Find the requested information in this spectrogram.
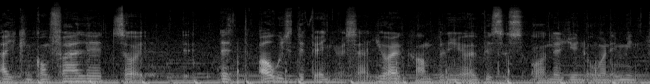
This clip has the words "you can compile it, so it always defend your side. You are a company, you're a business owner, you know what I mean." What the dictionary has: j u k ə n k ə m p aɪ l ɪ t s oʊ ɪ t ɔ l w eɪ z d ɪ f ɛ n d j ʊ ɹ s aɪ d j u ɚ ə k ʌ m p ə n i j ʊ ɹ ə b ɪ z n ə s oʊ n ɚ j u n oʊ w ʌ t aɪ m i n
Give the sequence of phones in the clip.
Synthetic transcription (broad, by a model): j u k ə n k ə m f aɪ l ɪ t s oʊ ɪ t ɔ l w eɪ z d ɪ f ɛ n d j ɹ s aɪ j u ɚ ə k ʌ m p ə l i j ə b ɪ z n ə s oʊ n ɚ j u n oʊ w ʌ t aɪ m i n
